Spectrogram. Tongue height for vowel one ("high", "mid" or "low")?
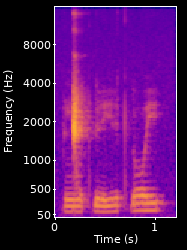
mid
